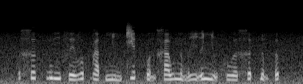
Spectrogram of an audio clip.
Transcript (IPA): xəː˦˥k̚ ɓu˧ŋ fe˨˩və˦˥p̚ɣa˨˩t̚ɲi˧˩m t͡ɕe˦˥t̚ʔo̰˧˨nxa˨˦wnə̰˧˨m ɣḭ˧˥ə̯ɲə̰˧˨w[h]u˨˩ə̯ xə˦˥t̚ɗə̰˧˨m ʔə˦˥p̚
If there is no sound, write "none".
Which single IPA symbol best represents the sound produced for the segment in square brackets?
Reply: x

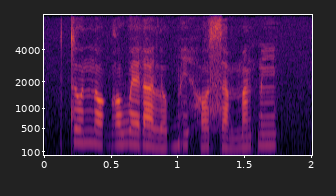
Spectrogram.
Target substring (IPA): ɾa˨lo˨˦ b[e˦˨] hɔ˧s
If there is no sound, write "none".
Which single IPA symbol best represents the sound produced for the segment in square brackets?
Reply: i˦˨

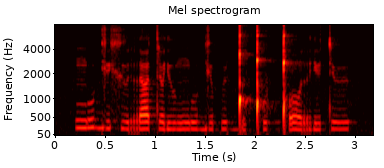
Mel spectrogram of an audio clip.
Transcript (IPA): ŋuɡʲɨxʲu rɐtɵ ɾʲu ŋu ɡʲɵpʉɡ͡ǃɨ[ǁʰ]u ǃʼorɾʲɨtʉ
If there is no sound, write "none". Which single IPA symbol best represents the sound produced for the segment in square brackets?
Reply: ǃʰ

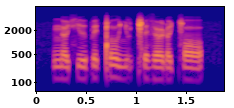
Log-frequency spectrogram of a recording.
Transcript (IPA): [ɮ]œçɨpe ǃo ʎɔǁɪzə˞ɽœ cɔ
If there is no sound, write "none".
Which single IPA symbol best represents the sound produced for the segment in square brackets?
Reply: n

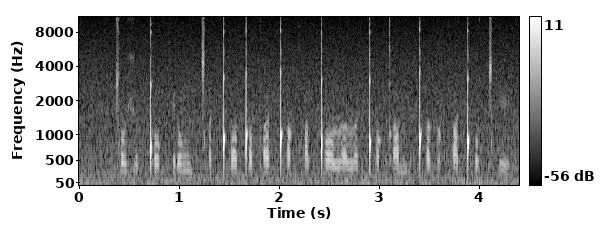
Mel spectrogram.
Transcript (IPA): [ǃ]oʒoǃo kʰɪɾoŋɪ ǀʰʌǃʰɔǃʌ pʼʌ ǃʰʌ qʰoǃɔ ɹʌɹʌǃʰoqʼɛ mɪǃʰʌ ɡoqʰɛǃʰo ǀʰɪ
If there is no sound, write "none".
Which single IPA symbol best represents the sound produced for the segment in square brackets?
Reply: ǀ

